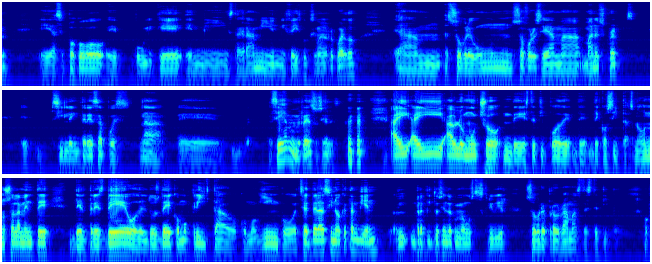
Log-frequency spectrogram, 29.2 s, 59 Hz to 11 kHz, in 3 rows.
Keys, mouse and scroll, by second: 0.0 r, 3.7 scroll down 2, 4.1-11.2 middle drag, 11.2 scroll up 1, 11.4 middle click, 11.4-11.8 scroll down 3, 11.6-12.7 middle drag, 13.0 a, 13.9-15.8 shift+drag, 16.2 h, 18.7 middle click, 18.7-19.2 scroll up 4, 21.5-24.6 middle drag, 24.6 shift+a, 27.3 click, 28.6 g.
